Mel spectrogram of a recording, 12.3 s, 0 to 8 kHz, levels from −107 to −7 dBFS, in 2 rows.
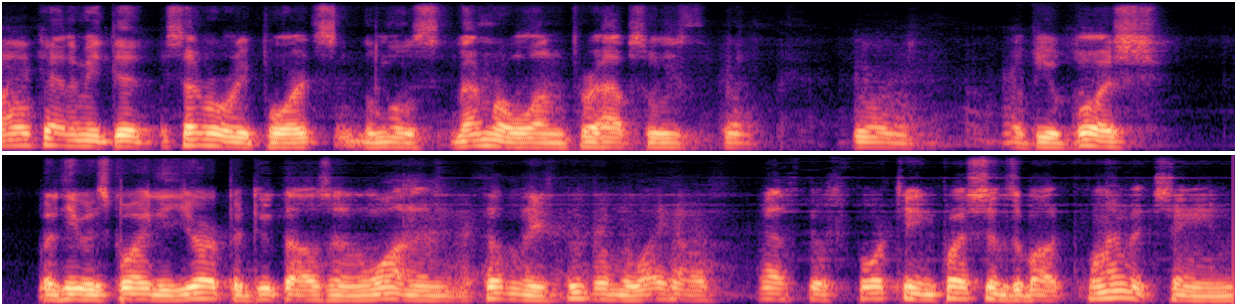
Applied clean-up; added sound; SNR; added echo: neural mask model DeepFilterNet 3.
